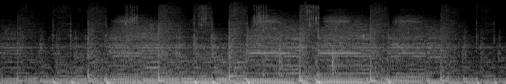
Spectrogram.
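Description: Repeated ratcheting clicks come from a wrench backing a bolt out of an engine mount on a 1969 Dodge Charger. The clicks are close and fairly steady, set against a continuous hum and a tonal background.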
